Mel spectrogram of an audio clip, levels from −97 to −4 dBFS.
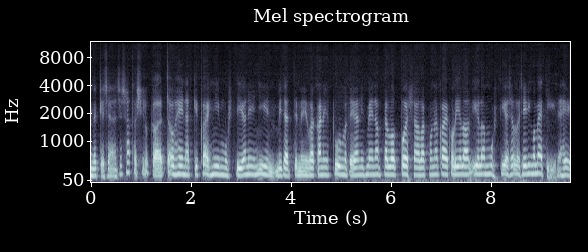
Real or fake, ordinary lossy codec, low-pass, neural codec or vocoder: fake; none; none; codec, 24 kHz, 1.2 kbps, DualCodec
